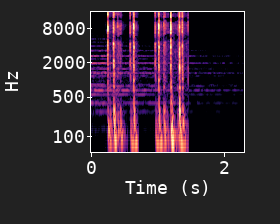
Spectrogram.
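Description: A quick run of sharp clicks, like keys being typed, in two small clusters over about a second, then the sound cuts out to dead silence.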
